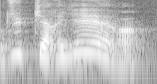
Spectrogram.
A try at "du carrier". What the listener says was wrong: du carrier, du carrier, on prononce pas le R à la fin.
